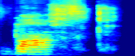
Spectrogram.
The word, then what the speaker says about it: bought: They're still pronouncing in Chaucer's English, they're still pronouncing the GHs. So it's not bought, but it's bocht, tocht, tocht, right? That's how those words would be pronounced. So yeah, it's definitely more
